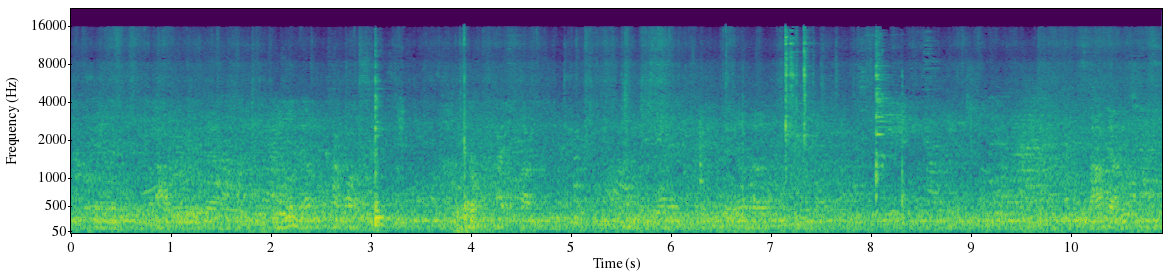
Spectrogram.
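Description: Stainless steel bowls and chopsticks clinking a few times, sharp separate clinks over a steady murmur of voices in a canteen dining hall.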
